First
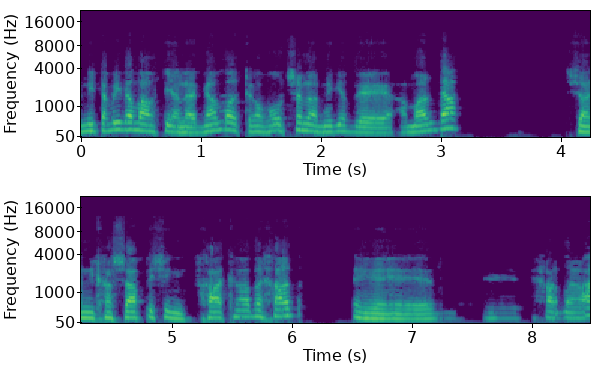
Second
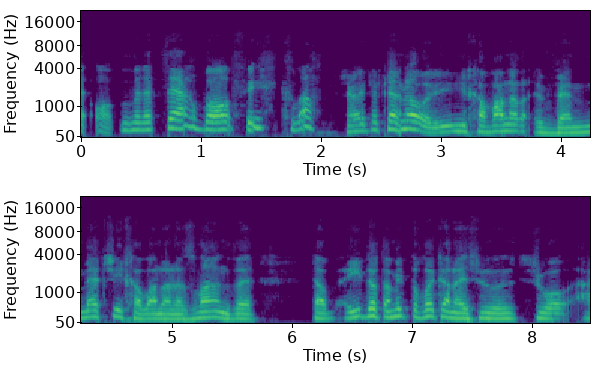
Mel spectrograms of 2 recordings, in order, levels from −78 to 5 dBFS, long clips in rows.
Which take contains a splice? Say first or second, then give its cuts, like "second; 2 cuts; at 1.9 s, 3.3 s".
second; 1 cut; at 2.7 s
